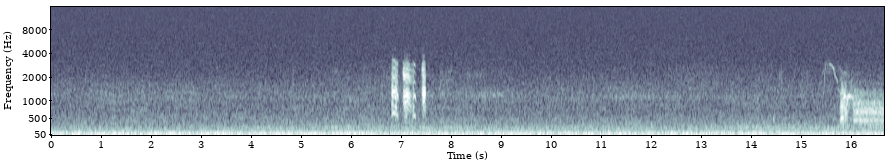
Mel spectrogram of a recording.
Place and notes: lancken-granitz: wiese - the city, the country & me: meadow
wild geese and echoing dog
the city, the country & me: march 5, 2013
